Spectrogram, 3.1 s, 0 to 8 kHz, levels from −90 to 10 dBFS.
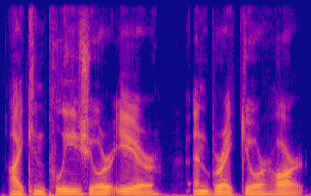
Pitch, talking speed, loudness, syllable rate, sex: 95 Hz, 175 wpm, -16 LUFS, 3.9 syllables/s, male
